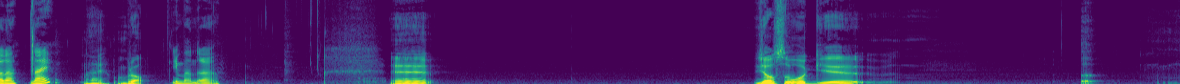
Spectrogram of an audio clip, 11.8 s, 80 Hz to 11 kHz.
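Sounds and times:
speech: 0.0s - 2.3s, 3.9s - 4.4s, 7.6s - 8.8s, 10.8s - 11.0s
loud low rumbling burp: 10.8s - 11.2s.

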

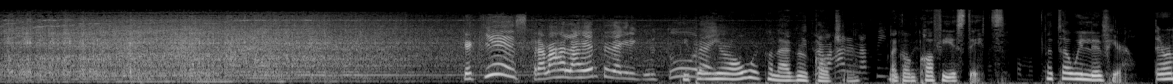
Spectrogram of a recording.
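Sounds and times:
old clunky blender mixing salsa in a house kitchen: 0.0s - 8.6s
speech: 4.6s - 11.7s.

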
